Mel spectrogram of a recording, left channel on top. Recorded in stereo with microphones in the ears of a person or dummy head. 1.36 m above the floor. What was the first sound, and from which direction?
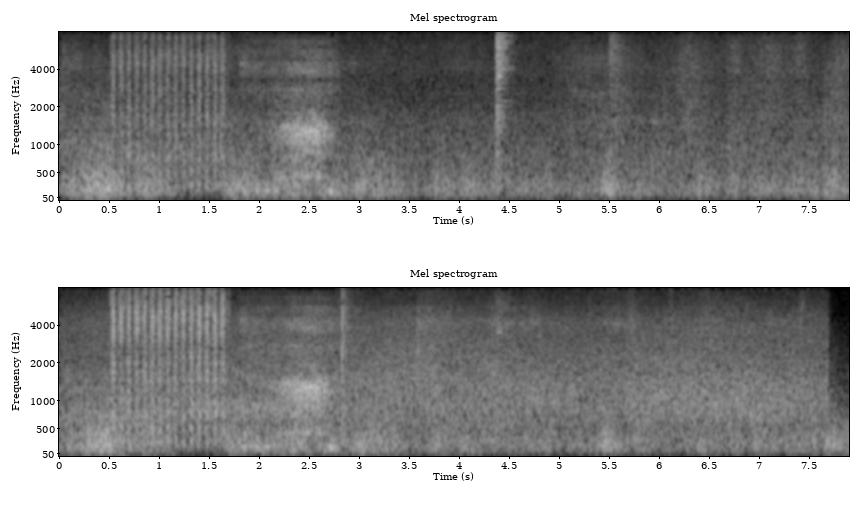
Typing on a keyboard, 40° right (ahead or behind).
